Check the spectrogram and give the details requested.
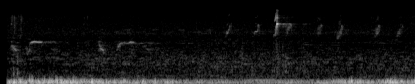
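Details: Long-tailed shrike mimicking a purple sunbird in India: a few thin, high whistles, then a run of quick, very high ticking chips over a steady low rumble.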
